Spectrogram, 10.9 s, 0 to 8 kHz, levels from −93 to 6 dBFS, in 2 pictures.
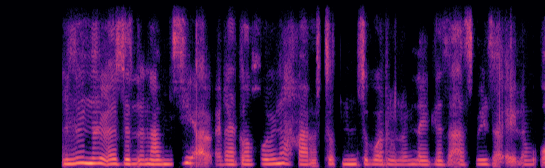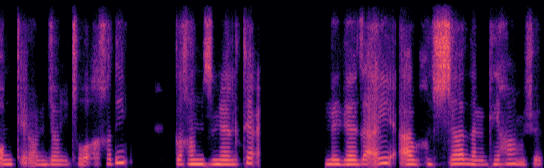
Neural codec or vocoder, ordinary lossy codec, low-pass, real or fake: codec, 16 kHz in and 24 kHz out, 0.6 kbps, FireRedTTS-2 codec; Opus, 24 kbps; 7.2 kHz; fake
